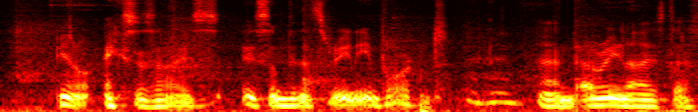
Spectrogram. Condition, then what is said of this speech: Parkinson's disease. And that really gave me, you know, the tools to deal with my voice fading, because my voice was fading.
